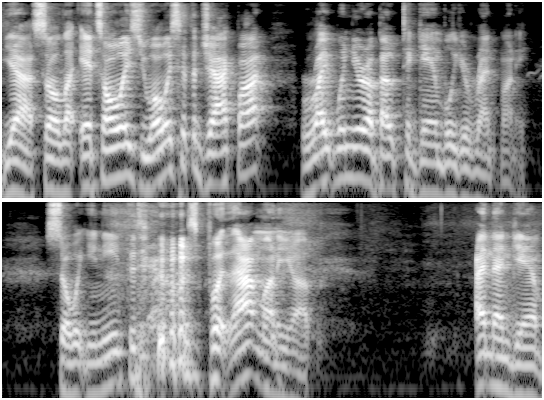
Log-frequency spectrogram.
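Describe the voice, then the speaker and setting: A man speaks at a moderate pace with a medium pitch and lively intonation. He leaves long, frequent pauses. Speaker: podcast host. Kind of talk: casual podcast banter.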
